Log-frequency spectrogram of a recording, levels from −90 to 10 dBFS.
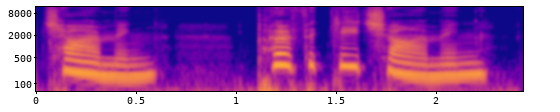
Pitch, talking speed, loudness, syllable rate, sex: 200 Hz, 75 wpm, -19 LUFS, 3.9 syllables/s, female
